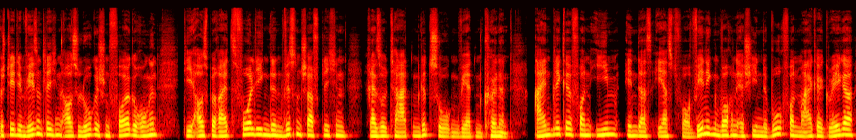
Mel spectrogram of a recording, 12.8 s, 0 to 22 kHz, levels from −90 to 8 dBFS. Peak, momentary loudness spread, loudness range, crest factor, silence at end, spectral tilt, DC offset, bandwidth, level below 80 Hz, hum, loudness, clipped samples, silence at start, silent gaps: -2 dBFS; 5 LU; 2 LU; 16 dB; 0 s; -6.5 dB/octave; under 0.1%; 17.5 kHz; -62 dBFS; none; -19 LUFS; under 0.1%; 0 s; none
